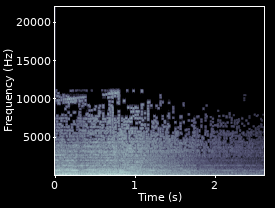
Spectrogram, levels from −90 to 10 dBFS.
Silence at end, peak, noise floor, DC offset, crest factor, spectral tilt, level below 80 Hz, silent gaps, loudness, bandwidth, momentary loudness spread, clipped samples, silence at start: 0 s; -2 dBFS; -36 dBFS; under 0.1%; 16 dB; -5 dB/octave; -22 dBFS; none; -16 LUFS; 11.5 kHz; 22 LU; under 0.1%; 0 s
